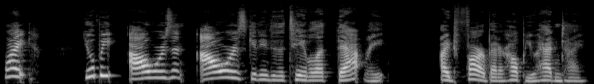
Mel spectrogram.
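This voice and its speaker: A woman reading a storybook as a bright, chattering little girl who is curious and playfully chiding. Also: medium pitch, expressive, moderate pace, dry recording, clean studio sound. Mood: eager, helpful.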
